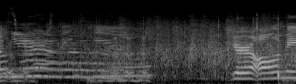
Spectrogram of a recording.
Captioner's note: applause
